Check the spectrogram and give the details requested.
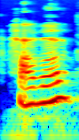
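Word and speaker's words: hour: जैसे देखिए हावर, तो इसमें एच वर्ड तो स्टार्ट हो रहा है एच से, लेकिन एच हमारा क्या है यहाँ पर साइलेंट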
